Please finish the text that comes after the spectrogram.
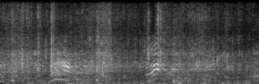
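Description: Water splashes in quick bursts, close by, with a voice chattering between the splashes in a small, partly filled pool.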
